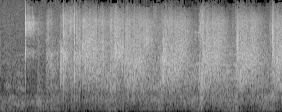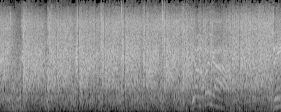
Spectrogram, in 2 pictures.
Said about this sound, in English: I wanted to start by showing you how we do the applause in our union. We do it organized because it sounds better. Let me show you. You follow me, okay?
